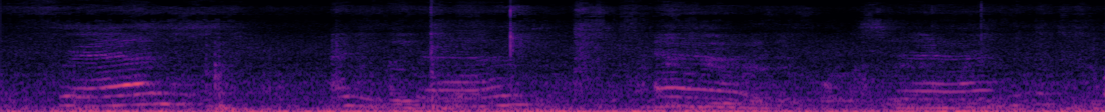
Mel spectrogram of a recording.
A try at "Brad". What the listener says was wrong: You're saying brand. There's no N sound in it. Look at your letters. Brad.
